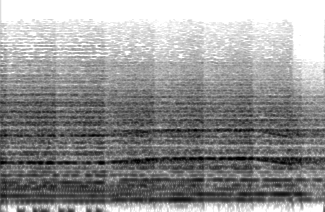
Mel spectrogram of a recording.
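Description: Sustained Ableton Operator synth lead for chill house, notes sliding slowly into pitch with long drawn-out glides, steady and moderately loud with no talking.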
